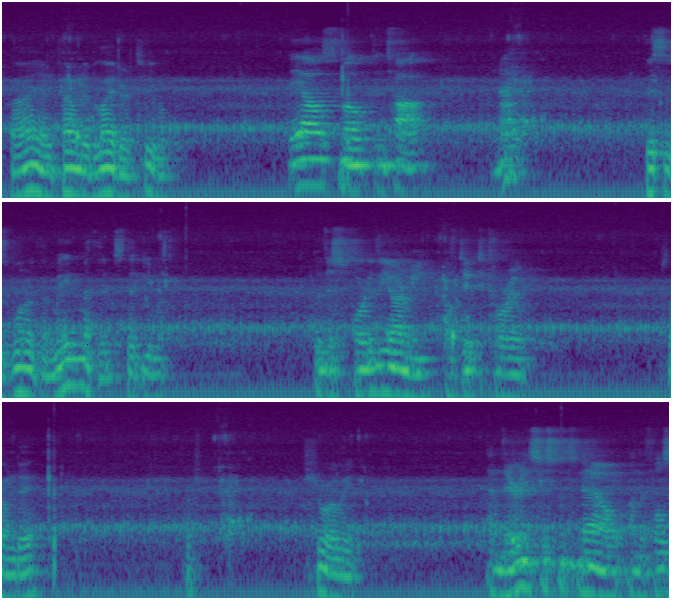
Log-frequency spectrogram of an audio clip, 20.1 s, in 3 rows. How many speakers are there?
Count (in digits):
4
